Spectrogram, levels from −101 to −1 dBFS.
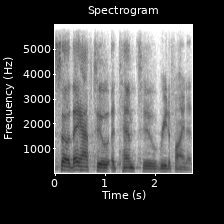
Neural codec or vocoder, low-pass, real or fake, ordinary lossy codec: none; 5.4 kHz; real; Opus, 16 kbps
